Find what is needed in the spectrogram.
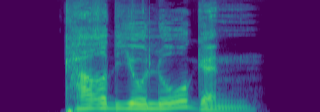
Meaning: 1. genitive singular of Kardiologe 2. plural of Kardiologe
- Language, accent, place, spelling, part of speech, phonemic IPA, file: German, Germany, Berlin, Kardiologen, noun, /ˌkaʁdi̯oˈloːɡən/, De-Kardiologen.ogg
